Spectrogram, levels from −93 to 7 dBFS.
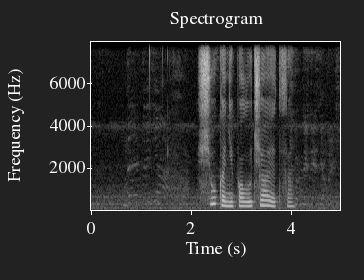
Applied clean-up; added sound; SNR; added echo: none; none; none; none.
